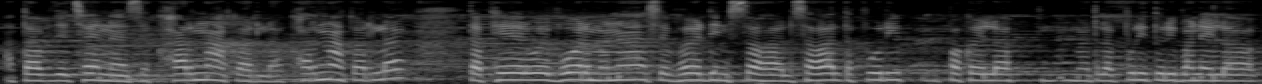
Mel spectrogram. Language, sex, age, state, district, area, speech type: Maithili, female, 30-45, Bihar, Supaul, rural, spontaneous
